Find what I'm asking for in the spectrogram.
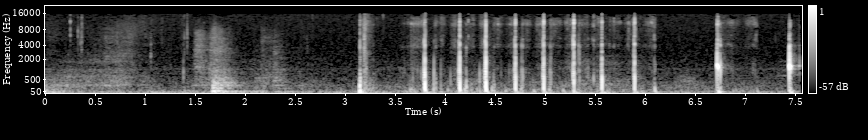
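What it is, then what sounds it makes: Plastic lip balm tube. Long acrylic nails tap and scratch a small pink Nivea lip balm stick with a solid plastic casing. Faint scratching and rustling come first, followed by 11 short, sharp plastic taps with a clicky mid pitch that stop almost instantly.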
